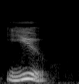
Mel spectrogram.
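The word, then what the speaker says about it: yu (鱼): The pronunciation for fish in Mandarin and many other dialects is yu, which is the same pronunciation as leftover, Ko continues.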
